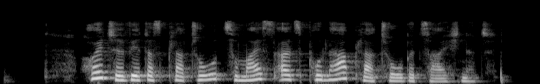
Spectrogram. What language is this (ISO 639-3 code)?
deu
